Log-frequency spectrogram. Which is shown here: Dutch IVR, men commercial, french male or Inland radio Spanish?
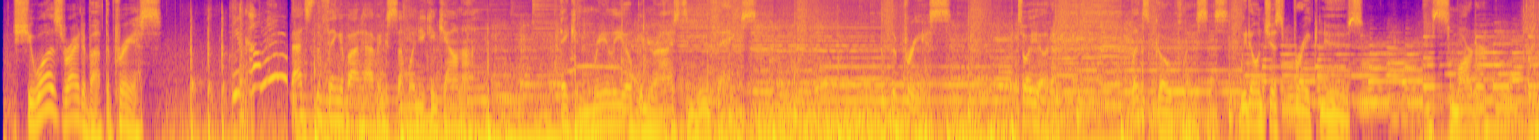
men commercial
